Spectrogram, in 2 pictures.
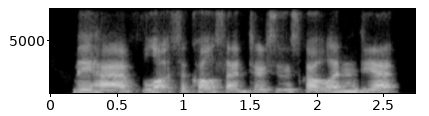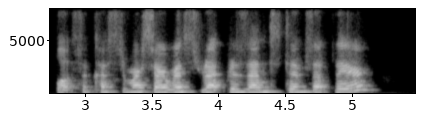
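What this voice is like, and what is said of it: Scottish accent. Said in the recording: “there's not been enough Scottish voices on the podcast ... that accent out there ... people with Scottish accents”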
